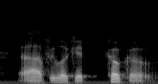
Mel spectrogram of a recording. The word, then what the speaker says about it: cacao: If we look at cocoa or cacao, is how I've heard the actual pronunciation, but cocoa.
